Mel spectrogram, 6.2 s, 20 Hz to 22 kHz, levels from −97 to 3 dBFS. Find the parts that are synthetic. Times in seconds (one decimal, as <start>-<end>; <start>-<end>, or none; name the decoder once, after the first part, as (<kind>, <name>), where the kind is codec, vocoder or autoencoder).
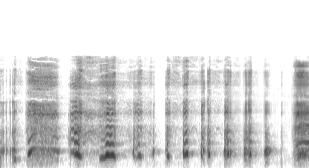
4.6-6.2 (vocoder, BigVGAN v2)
